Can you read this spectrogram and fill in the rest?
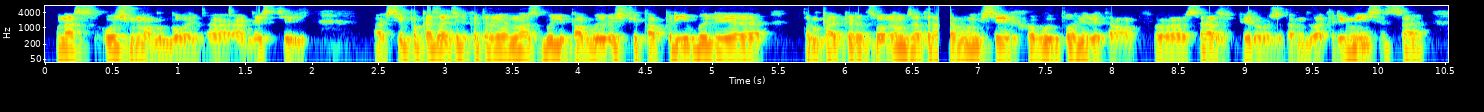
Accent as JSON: {"language": "Russian", "town": "Belgorod", "region": "Belgorod Oblast", "country": "Russia", "moved": "as an adult", "lives_now": "Moscow, Russia", "said": "Я из Белгорода э, рядом с кинотеатром «Радуга»"}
